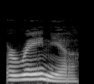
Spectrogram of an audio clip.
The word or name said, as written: urena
